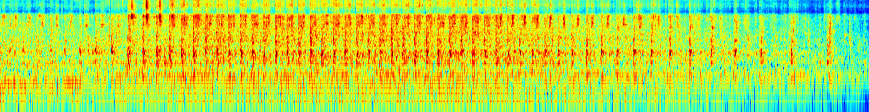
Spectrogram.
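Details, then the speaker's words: Shifeng Chinese single-cylinder diesel mini tractor that wouldn't start after winter storage, running after the bad starter wire was replaced and rewired to its terminal: steady, even clattering beat with no misses or knocks; runs properly. "включаємо масу і йдемо пробувати нашого трактора стартер працює все хорошо В нас все працює"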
